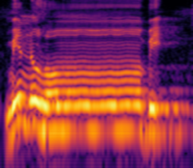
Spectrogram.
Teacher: Minh ya minhum billahi. Mim mati bertemu ba namanya ikhfa syafawi. Mimnya dibaca samar dan dengung. Kedua mulut dibuka sedikit ada celah udara.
